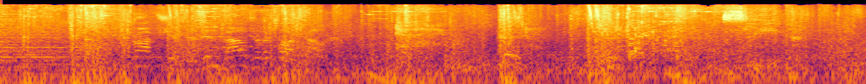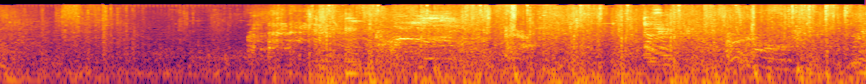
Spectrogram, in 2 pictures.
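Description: Guns fire in rapid bursts with loud blasts and explosions.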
